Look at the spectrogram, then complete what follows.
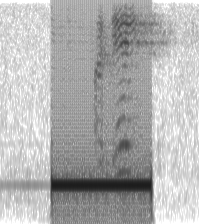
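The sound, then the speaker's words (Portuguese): A telephone tone sounds on a WhatsApp call that would not go through, the line reported busy: a single steady mid-pitched beep lasting about a second, starting and stopping abruptly. “Eu acho que sua internet não tá boa, porque eu te liguei no WhatsApp, não chamou. O número está ocupado.”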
